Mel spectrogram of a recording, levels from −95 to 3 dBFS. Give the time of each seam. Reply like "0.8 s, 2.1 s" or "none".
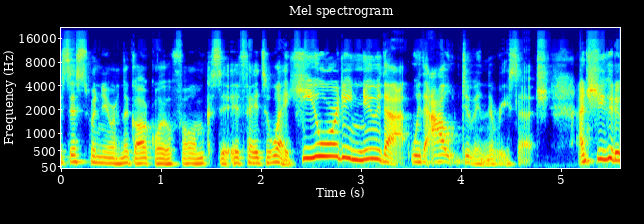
none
